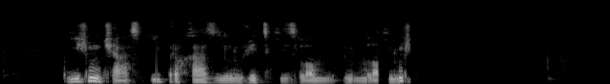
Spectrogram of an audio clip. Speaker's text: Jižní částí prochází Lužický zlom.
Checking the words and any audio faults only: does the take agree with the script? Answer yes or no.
no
